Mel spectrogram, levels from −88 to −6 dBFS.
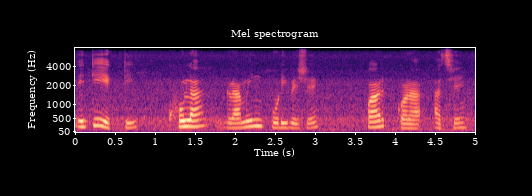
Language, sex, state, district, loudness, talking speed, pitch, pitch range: Bengali, male, West Bengal, Alipurduar, -19 LUFS, 95 wpm, 185 Hz, 165-210 Hz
